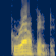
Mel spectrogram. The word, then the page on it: gravid: American English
